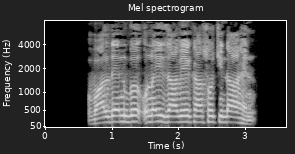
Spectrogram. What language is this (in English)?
Sindhi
